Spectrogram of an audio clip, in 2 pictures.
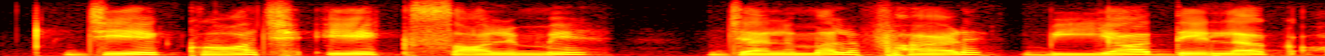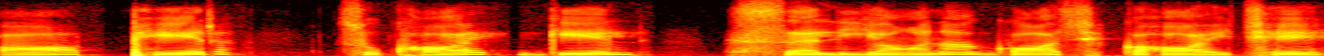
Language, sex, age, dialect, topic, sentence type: Maithili, female, 18-24, Bajjika, agriculture, statement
